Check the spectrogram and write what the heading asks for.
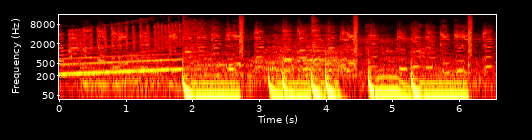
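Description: Background music: a rising synth sweep builds for about two seconds, then a beat drops in with deep bass hits that slide down in pitch and sharp drum hits in a steady rhythm.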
